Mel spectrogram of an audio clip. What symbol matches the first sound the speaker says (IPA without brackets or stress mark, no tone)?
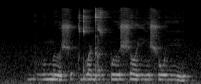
bʱ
